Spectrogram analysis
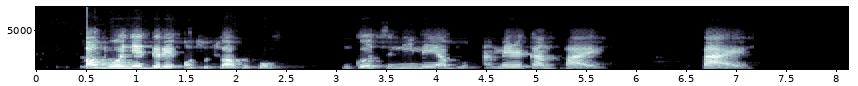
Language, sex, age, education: Igbo, female, 15-29, tertiary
